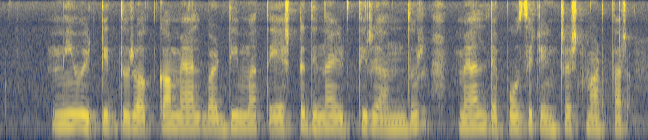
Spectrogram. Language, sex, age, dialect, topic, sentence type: Kannada, female, 18-24, Northeastern, banking, statement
